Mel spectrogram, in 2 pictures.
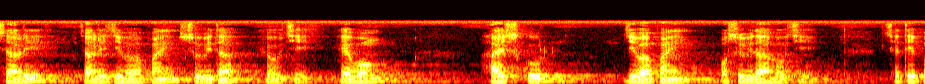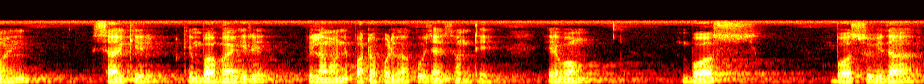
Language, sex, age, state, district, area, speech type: Odia, male, 18-30, Odisha, Boudh, rural, spontaneous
